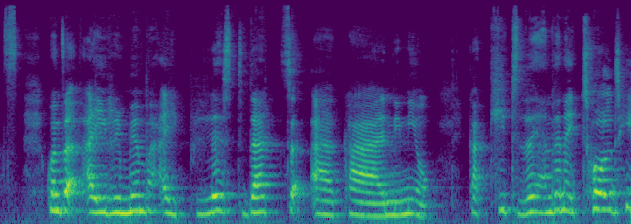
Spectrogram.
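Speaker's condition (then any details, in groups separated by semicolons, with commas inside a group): No condition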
